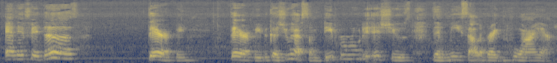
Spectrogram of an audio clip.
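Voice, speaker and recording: A woman's voice: on the low side, lively intonation, fairly quick, hardly any pauses. A woman hosting her own podcast, talking straight to listeners in an emphatic, passionate way. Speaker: podcast host. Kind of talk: casual solo podcast monologue.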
